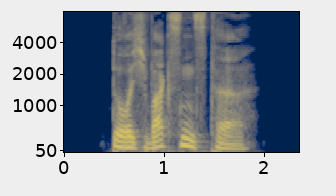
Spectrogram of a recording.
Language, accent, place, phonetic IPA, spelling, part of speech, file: German, Germany, Berlin, [dʊʁçˈvaksn̩stɐ], durchwachsenster, adjective, De-durchwachsenster.ogg
- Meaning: inflection of durchwachsen: 1. strong/mixed nominative masculine singular superlative degree 2. strong genitive/dative feminine singular superlative degree 3. strong genitive plural superlative degree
